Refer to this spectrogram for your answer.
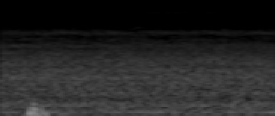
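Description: A faint, even low hum with no rattle or buzzing, just a smooth quiet run; the pump sounds healthy.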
